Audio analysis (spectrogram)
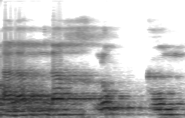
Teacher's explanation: langsung masuk huruf kaf. Jangan menyisakan qof ya.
